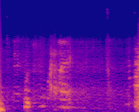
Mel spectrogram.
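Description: Faint, brief murmur of background voices in the first second, then near silence.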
